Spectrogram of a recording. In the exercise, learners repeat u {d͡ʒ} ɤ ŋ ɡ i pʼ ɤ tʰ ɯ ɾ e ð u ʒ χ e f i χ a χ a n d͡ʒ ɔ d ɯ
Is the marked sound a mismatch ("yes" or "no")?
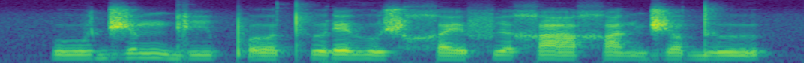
no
